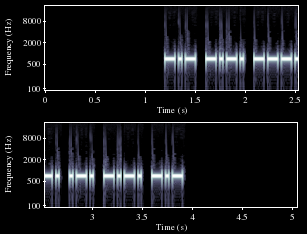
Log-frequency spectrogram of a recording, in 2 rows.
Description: Morse code, heard as a keyed tone, about 36 wpm, 700 Hz. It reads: KC9RCK
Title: USA Call Signs - 6 Characters - 4x Character Spacing - 35wpm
